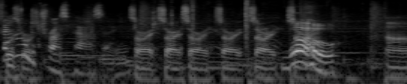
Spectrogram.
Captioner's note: pat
